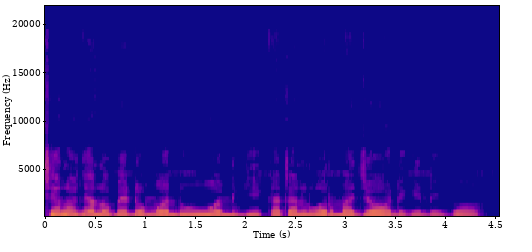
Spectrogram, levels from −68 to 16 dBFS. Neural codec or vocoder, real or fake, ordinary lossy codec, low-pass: vocoder, 44.1 kHz, 128 mel bands every 512 samples, BigVGAN v2; fake; MP3, 96 kbps; 19.8 kHz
